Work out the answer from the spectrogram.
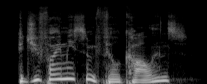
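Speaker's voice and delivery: furtive, conspiratorial, low voice. Retelling a man at a tattoo shop asking so nobody could hear, imitating a hushed low voice. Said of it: "Just like real low voice".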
